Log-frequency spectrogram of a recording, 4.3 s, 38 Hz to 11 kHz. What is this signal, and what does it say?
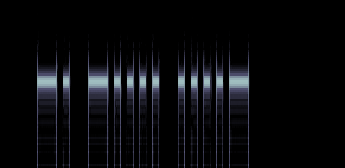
Morse code, heard as a keyed tone, about 15 wpm, 700 Hz. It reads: N64
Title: Common Cut Numbers - 3-Digit 15wpm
